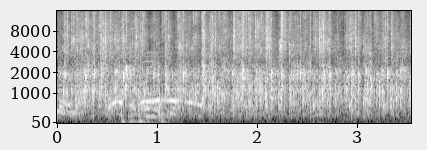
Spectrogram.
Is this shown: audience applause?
yes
